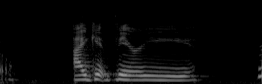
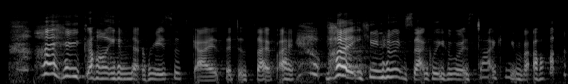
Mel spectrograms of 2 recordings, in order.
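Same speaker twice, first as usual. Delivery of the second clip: talking through giggles, higher and louder; laughing; 5 semitones higher, 8 dB louder than usual. Real, not acted. Streamer embarrassed at her own description, laughing. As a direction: laugh through the words helplessly. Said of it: "laugh cry".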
